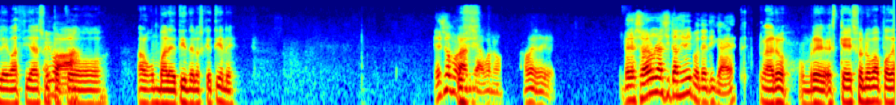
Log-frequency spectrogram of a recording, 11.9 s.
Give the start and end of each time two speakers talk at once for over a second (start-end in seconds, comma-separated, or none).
none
